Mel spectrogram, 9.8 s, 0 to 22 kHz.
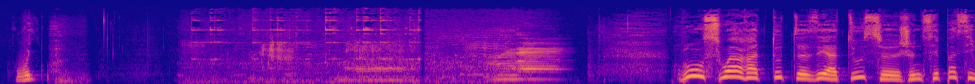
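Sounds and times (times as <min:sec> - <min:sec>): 
speech: 0:00.2 - 0:00.8, 0:07.0 - 0:09.7
several sheep bleating: 0:01.8 - 0:05.8.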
